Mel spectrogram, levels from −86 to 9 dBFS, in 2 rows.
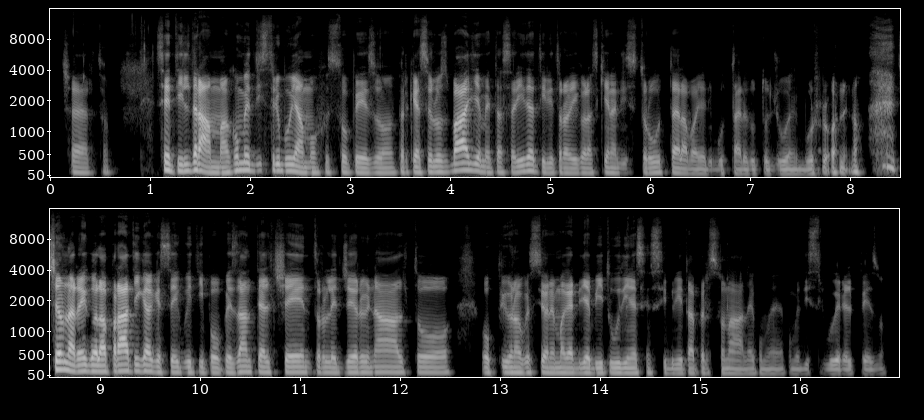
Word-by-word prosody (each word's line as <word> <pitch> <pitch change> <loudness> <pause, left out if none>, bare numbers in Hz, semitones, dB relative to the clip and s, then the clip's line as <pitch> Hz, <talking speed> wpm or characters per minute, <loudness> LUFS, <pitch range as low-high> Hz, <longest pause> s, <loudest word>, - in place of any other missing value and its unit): Certo. 110 0 -8 0.4
Senti, 145 -4 +3
il 140 - +2
dramma: 115 -8 +6
come 160 +5 +2
distribuiamo 140 -7 -1
questo 115 0 -8
peso? 105 0 -4
Perché 115 0 -1
se 120 - -3
lo 120 - -1
sbagli 150 +5 +4
a - - 0
metà 110 -1 -6
salita 125 +6 -2
ti 120 - -11
ritrovi 105 -1 -4
con 100 0 -5
la - - -4
schiena 105 +1 -6
distrutta 105 +2 -6
e - - +1
la 95 - -3
voglia 90 0 -8
di 85 - -12
buttare 90 0 -11
tutto 90 -1 -13
giù 90 +1 -9
in 85 0 -10
burrone, 95 +5 -8
no. 120 -3 -8 0.3
C'è 175 0 +7
una 155 -5 +8
regola 135 -1 +7
pratica 140 0 +7
che 120 - -1
segui, 115 0 -4
tipo: 110 -2 -5
pesante 120 +2 -1
al 115 -1 +1
centro, 115 -1 0
leggero 115 +1 -1
in 115 - -4
alto, 115 -1 -3 0.3
o 110 -2 -5
più 115 -1 -6
una 110 -1 0
questione 110 0 -3
magari 105 -1 0
di 105 - +1
abitudine 105 0 -2
e - - -2
sensibilità 95 -1 -8
personale 95 -1 -9
come 90 0 -14
come 90 -1 -17
distribuire 95 0 -10
il 90 - -9
peso? 90 +1 -15
110 Hz, 210 wpm, -23 LUFS, 100-120 Hz, 0.4 s, una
